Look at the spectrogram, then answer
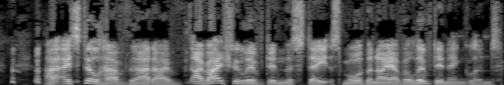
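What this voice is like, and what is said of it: British English accent. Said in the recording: “you still have your British accent”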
